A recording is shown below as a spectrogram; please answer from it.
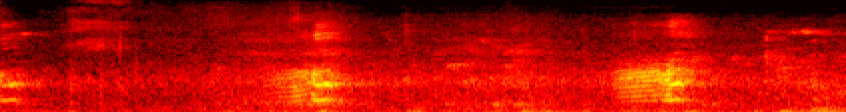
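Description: A waterfowl at a botanical garden in Germany gives two short nasal honking calls about two seconds apart, faint and moderately distant over quiet outdoor background.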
